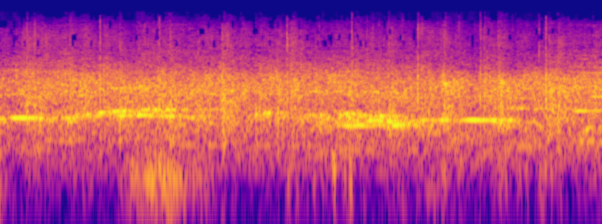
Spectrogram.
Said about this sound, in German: Ein Applaus für Josia.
